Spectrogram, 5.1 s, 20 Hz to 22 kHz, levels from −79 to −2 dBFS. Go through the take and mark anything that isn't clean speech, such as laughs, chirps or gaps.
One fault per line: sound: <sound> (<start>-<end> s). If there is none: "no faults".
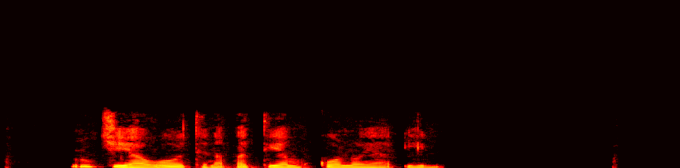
no faults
